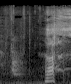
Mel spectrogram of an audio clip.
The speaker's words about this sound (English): Oh, wait, I hear a dog.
